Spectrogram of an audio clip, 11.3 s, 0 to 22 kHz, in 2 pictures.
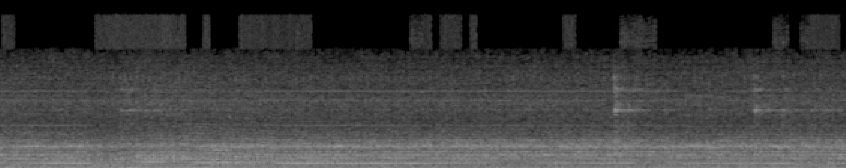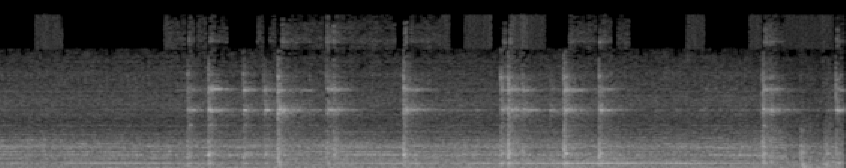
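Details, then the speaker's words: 2018 Ford Fusion Hybrid HF35 transmission, towed in, no park, no check engine light: steady bell-like metallic ringing, then irregular sharp clanks as disintegrated gear debris tumbles inside; suspected failed planetary gear, with metal found in the drained fluid. "That I've never heard before, but I suspect that is a failed planetary gear."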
